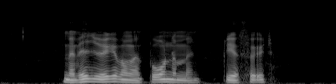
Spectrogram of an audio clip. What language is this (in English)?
Danish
